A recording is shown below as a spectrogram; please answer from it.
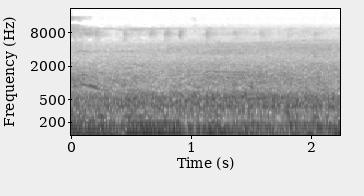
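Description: A low, uneven outdoor rumble, with a brief dip about half a second in.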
